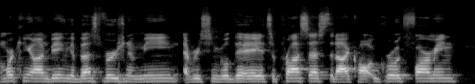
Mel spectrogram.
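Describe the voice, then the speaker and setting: Speaking with an American accent, a man uses a normal speaking voice at a fairly high pitch. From Texas. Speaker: personal development coach. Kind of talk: casual chat. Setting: live video stream.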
